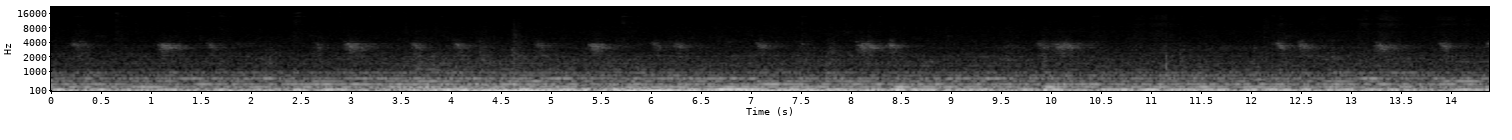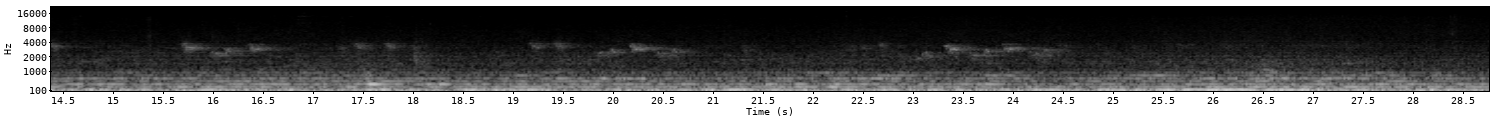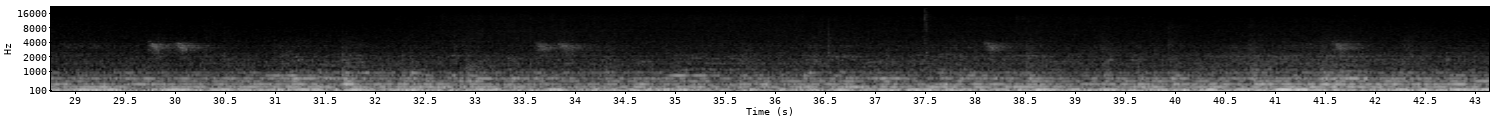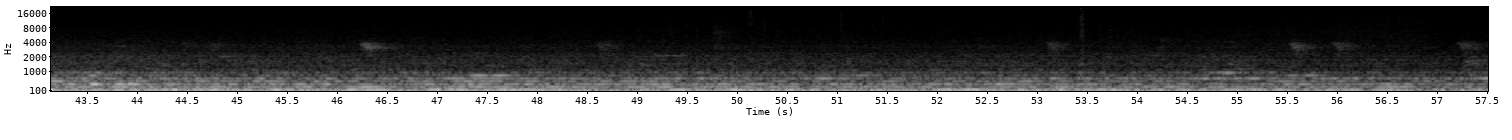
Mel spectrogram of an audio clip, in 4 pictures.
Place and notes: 112台灣台北市北投區學園路1號國立臺北藝術大學圖書館 - the sound around the pond
the pipe in water (recorded in a part which above the water)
